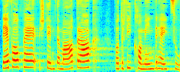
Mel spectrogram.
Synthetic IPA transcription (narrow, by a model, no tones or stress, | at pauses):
t̪eːfɔʊpʰeːʃtɪmt̪əmɑːt̪ɾɑːk | fɔd̥̪əɾfikʰχomɪnd̪əɾɦɛɪt̚t͡su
